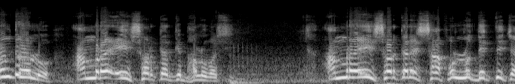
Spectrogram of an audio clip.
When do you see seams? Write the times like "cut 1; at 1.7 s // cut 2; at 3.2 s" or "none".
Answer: none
